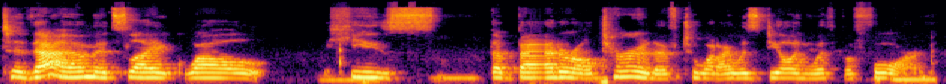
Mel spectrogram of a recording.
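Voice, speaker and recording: A woman's voice: mid-range voice, steady tone, a little slow, poor audio. A woman co-hosting a casual book discussion, musing aloud with lots of likes, on a video call. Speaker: book club co-host.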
